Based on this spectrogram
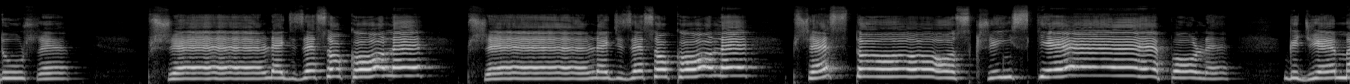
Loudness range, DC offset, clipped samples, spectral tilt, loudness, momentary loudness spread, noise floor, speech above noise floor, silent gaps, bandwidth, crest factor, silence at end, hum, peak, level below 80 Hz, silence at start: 2 LU; under 0.1%; under 0.1%; -0.5 dB/octave; -18 LUFS; 11 LU; -59 dBFS; 41 dB; none; 16.5 kHz; 16 dB; 0 s; none; -2 dBFS; -72 dBFS; 0 s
